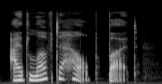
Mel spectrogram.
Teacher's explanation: Notice I leave a little pause after but.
